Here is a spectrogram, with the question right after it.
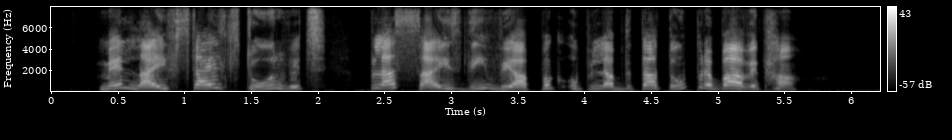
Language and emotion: Punjabi, surprised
